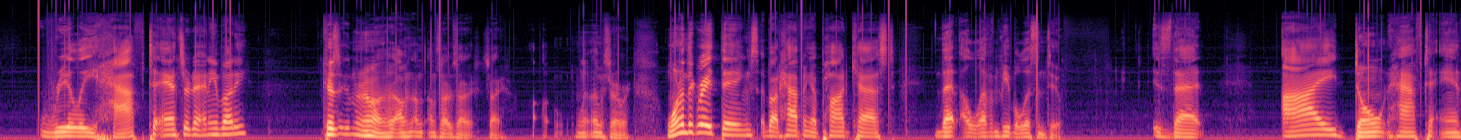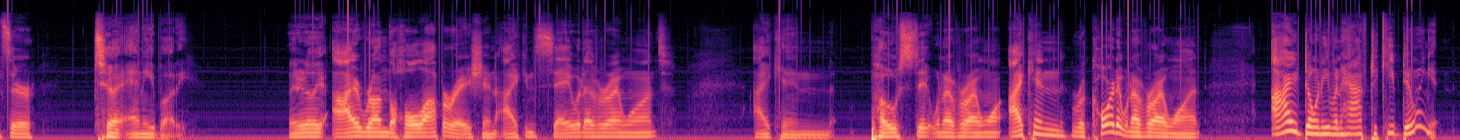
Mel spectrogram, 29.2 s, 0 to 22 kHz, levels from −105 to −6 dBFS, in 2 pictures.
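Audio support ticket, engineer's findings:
Receiving device on digital input not locked to sender's word clock; clock offset around 500 ppm. Single-sample slip at each drift cycle, heard as word clock ticks roughly every 0.04 s through the speech, 0.12 s to 29.21 s, about 700 ticks total.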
